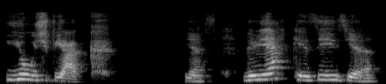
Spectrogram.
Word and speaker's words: Jozwiak: It's a very Polish surname, and it's pronounced Jozwiak.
